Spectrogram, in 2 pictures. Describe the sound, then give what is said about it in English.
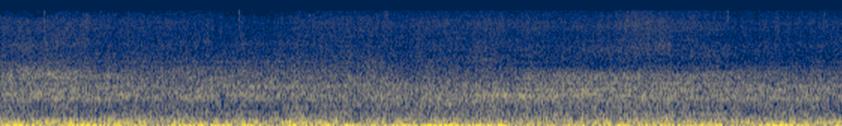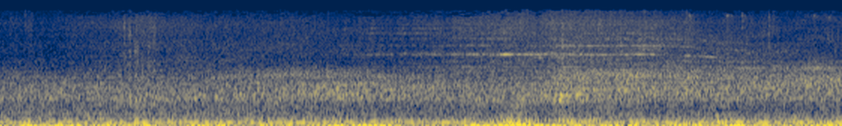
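Steady city road traffic in San Jose rumbles continuously, a dense low drone of passing cars with no clear breaks, fairly loud, with no voices. “San Jose traffic is not as inviting as one might think.”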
